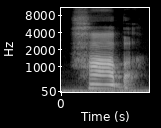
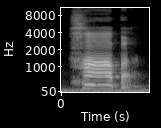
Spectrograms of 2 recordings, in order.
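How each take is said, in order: No difference in how they are said.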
